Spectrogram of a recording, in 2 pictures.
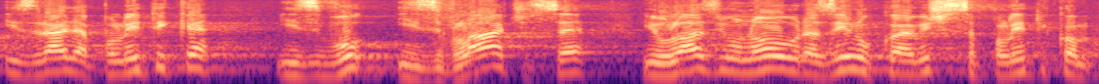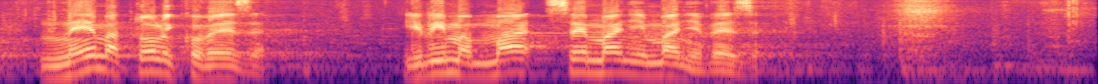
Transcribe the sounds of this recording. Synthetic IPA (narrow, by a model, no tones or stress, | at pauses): izɾaʎapo̞lit̪ike̞ | izʋlaːt͡ʃise̞ | iulˠaziuno̞ʋuɾazinuko̞jaʋiʃe̞̥sapo̞lit̪i̥ko̞mne̞ːmat̪o̞liko̞ʋe̞zḛ | iliimamasʋe̞maɲeimaɲe̞ʋe̞̰zḛ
